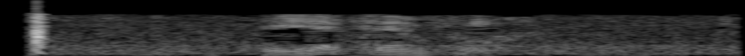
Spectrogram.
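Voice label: Police Patrol Dispatch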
